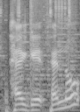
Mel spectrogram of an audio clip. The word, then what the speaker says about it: Helge Tennø: advocate for adaptiveness and customer electricity in business hel Teno hel did I pronounce it well that's very good very good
